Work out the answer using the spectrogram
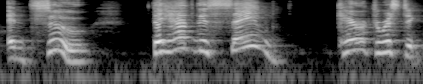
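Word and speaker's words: つ: And that is because these 2 characters are not pronounced T and Tu, but Chi and Tsu.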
